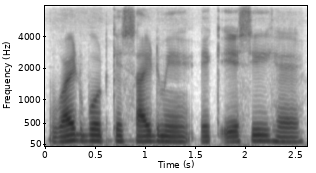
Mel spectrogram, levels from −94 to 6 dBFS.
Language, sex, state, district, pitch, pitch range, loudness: Hindi, male, Sikkim, Gangtok, 110 Hz, 105-120 Hz, -17 LUFS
